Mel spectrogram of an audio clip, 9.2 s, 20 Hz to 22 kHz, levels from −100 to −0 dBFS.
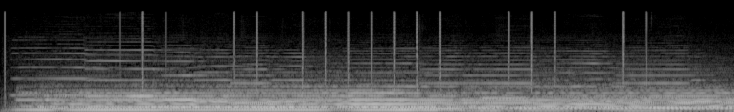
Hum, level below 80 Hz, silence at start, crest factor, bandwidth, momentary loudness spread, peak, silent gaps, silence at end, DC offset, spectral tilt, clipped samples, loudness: none; -52 dBFS; 0.05 s; 20 dB; 14 kHz; 5 LU; -10 dBFS; none; 0 s; under 0.1%; -7 dB/octave; under 0.1%; -32 LUFS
